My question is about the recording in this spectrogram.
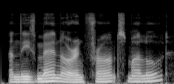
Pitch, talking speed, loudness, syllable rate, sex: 130 Hz, 275 wpm, -15 LUFS, 7.1 syllables/s, male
